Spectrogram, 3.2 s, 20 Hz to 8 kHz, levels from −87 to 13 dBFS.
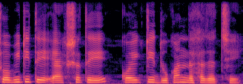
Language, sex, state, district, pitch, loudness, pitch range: Bengali, female, West Bengal, Cooch Behar, 215 Hz, -14 LUFS, 195-225 Hz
